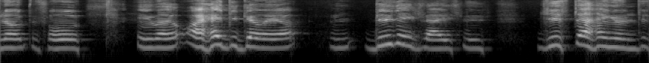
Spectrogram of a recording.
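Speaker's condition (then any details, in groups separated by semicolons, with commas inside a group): Cerebral palsy; speech noticeably affected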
